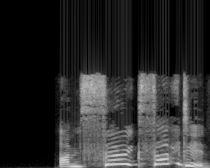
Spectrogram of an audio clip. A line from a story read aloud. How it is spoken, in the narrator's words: shrieked Pamela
